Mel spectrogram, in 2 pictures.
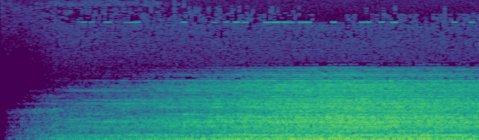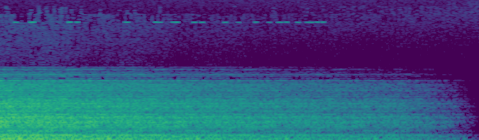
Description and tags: accordion grave
accordion processed sample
